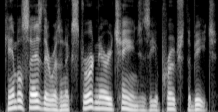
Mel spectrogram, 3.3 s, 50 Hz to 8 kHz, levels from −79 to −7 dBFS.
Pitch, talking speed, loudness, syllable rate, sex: 135 Hz, 220 wpm, -17 LUFS, 6.7 syllables/s, male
